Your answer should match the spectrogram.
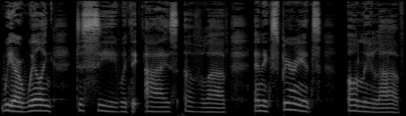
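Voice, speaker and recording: A woman speaks very slowly in a fairly low voice, with a hoarse, congested croak. She sounds like a prayer leader, deliberate in her phrasing and leaving space between her words. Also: steady tone, mellow. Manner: deliberate, repetitive affirming phrases with long pauses. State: hoarse from sinus trouble. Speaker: spiritual teacher leading a prayer. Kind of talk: devotional guided prayer, then casual announcements.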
